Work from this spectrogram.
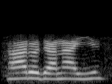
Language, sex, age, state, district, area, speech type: Urdu, female, 18-30, Bihar, Gaya, rural, conversation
